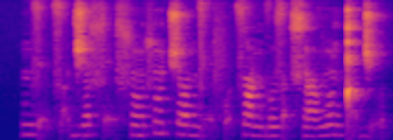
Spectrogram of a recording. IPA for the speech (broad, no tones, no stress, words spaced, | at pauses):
nzɛ̰t͡sɑ̰d͡ʒɤ ɬɛ̰ ɬõɬõt͡ʃɔ ndɛ̰fɔ̰t͡sɑ ŋɡozɑ̰ ɕɑ̃ võɡ͡ǃɑ̰d͡ʒo̰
